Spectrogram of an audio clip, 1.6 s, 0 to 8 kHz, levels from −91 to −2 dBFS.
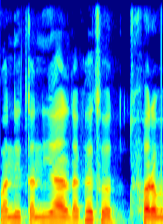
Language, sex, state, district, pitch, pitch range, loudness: Maithili, male, Bihar, Supaul, 140 Hz, 140-145 Hz, -20 LUFS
